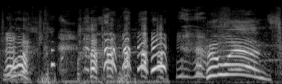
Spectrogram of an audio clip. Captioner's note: laughs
